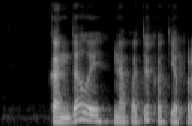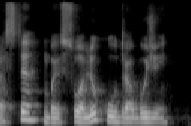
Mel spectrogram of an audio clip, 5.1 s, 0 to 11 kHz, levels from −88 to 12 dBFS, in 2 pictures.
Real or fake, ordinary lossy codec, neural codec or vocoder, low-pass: fake; MP3, 64 kbps; codec, 24 kHz, 1.2 kbps, DualCodec; 9.9 kHz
